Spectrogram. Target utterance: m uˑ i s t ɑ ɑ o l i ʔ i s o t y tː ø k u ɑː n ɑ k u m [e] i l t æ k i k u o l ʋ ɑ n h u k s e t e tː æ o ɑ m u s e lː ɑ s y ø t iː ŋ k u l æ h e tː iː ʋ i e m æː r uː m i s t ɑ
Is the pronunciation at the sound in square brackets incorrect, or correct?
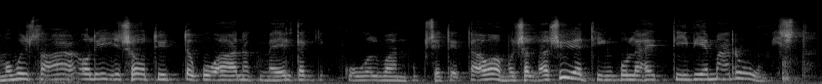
correct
